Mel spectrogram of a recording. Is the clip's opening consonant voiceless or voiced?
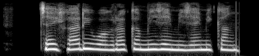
voiceless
